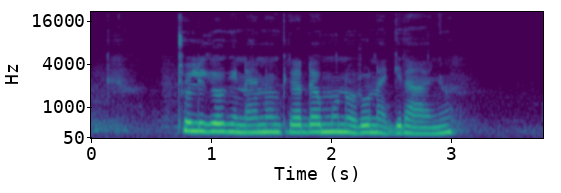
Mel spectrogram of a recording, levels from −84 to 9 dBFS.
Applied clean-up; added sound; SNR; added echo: none; none; none; none.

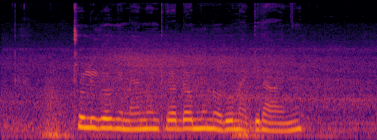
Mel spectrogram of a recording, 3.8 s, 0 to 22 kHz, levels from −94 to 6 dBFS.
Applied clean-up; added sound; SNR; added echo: none; Whoosh, swoosh, swish + Aircraft; 14 dB; none.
